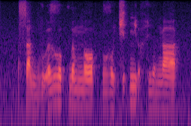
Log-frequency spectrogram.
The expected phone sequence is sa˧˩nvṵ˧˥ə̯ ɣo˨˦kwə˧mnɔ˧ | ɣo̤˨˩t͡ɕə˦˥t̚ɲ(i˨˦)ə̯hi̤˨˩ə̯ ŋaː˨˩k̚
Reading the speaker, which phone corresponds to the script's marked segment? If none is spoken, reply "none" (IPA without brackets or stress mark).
ḭ˧˨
